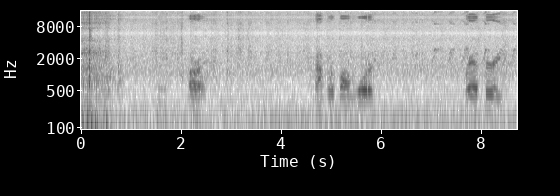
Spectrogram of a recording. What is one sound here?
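A utility vehicle engine idles nearby.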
